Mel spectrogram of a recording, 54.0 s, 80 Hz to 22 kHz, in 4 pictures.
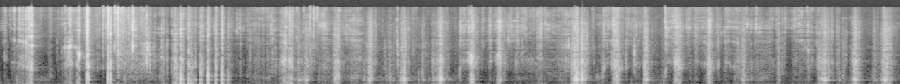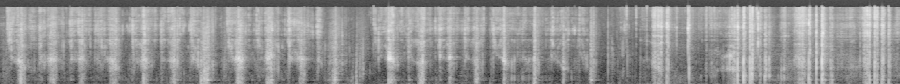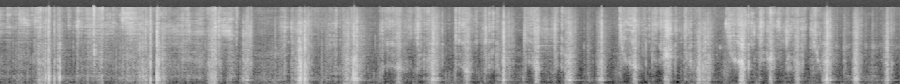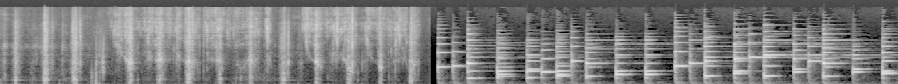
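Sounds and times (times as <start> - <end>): crunching frost: 0.0 - 14.7.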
